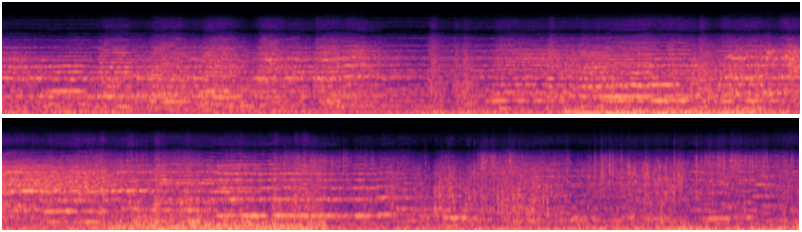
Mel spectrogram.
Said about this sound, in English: And finally, it carries through to the ship crashing through the ceiling.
